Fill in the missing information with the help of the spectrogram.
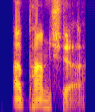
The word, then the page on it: opuntia: British English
